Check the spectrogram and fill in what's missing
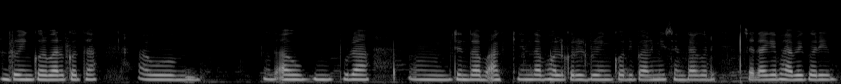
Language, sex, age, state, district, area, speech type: Odia, female, 18-30, Odisha, Bargarh, rural, spontaneous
